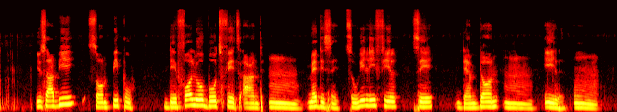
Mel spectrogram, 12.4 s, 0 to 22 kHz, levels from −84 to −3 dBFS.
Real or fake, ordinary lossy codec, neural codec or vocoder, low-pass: fake; AAC, 48 kbps; codec, 44.1 kHz, 7.8 kbps, DAC; 19.8 kHz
